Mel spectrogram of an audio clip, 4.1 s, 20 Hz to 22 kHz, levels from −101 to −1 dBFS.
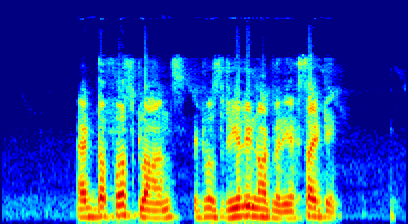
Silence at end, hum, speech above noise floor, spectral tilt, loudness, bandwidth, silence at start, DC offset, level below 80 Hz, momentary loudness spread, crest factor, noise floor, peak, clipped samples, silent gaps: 0.75 s; none; 52 dB; -7 dB/octave; -15 LUFS; 7.8 kHz; 0.75 s; under 0.1%; -56 dBFS; 12 LU; 16 dB; -66 dBFS; 0 dBFS; under 0.1%; none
